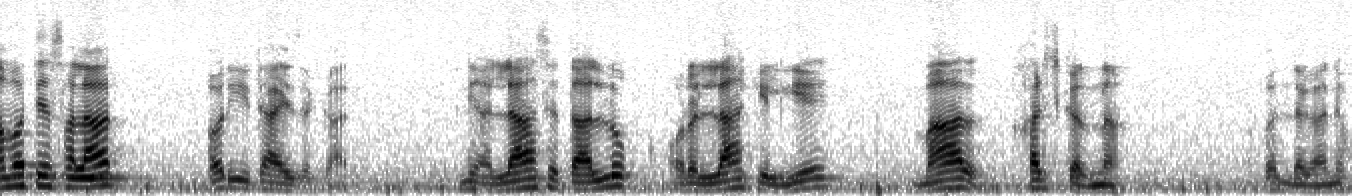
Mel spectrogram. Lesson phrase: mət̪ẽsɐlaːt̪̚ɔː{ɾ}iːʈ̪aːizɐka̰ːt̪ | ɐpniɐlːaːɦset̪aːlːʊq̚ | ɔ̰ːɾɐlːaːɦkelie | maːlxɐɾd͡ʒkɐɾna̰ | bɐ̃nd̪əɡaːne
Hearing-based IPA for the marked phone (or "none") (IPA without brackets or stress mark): ɾ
